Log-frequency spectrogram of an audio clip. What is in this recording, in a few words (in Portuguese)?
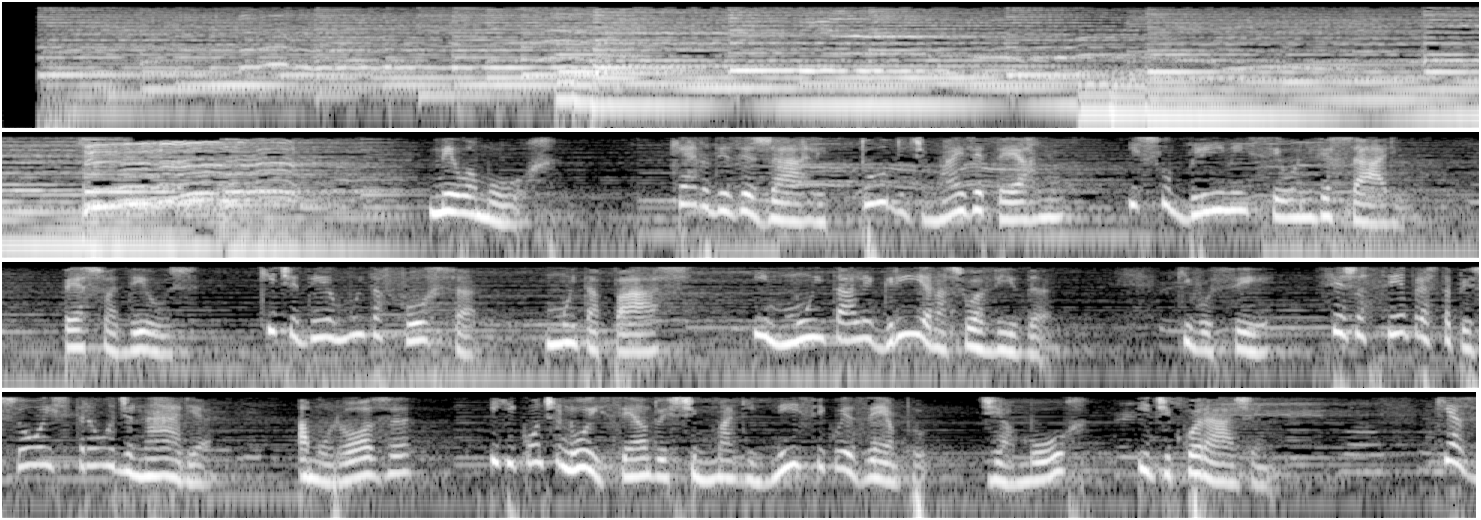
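ANIVERSARIO ROMANTICO EVANGÉLICO, feminino; Telemensagens; Telemensagens 2017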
